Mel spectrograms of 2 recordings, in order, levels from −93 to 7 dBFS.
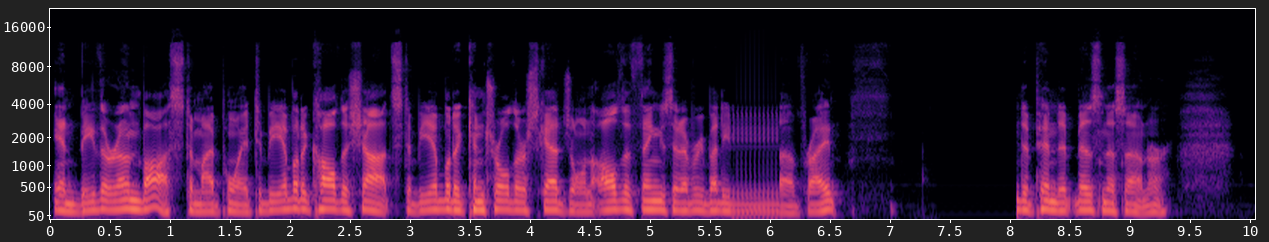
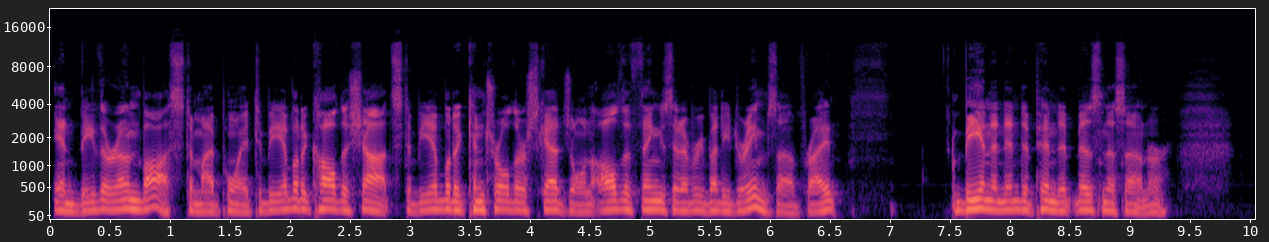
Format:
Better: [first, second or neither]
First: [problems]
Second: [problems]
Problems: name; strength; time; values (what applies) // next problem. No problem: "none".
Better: second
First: audio freezing; at 5.5 s and at 7.5 s for 0.5 s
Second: none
